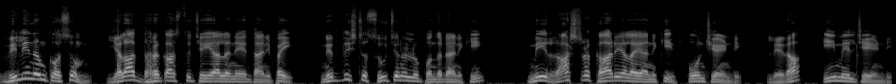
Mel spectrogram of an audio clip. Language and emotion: Telugu, neutral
